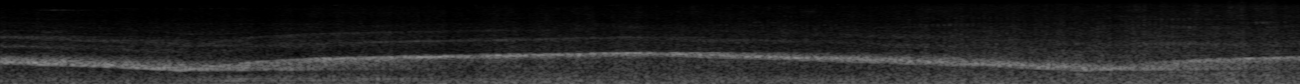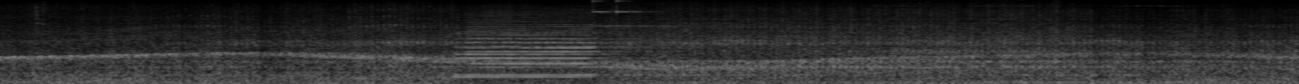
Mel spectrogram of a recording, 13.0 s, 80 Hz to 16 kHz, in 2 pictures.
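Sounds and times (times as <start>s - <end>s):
ambulance siren wailing: 0.0s - 8.8s, 9.7s - 12.9s
street traffic rumble: 0.0s - 12.9s.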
